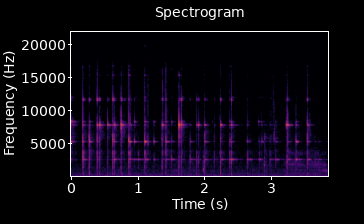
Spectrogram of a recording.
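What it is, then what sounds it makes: Ceramic trinket dish. Fingernails tap rapidly on a ceramic Hello Kitty trinket dish with sakura flowers on its edges, giving a quick string of bright, high clinks. The taps are short and chime-like, with almost no low end.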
